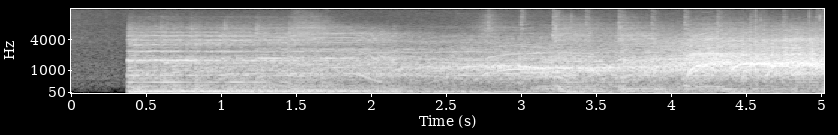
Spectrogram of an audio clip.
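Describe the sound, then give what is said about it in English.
A loud, dense wall of crowd screaming and cheering at a pop band's concert, recorded on a phone, erupts abruptly and holds steady, high-pitched shrieks from teenagers, mothers and grandmothers layered over a low rumble, like a packed concert audience. “Do you hear that screaming? Like, that's on my phone.”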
